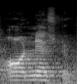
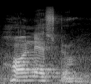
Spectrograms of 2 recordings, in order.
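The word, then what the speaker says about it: honest: तो ये वर्ड तो शुरू हो रहा है एच से, एच लेटर से स्टार्ट हो रहा है, लेकिन इसका प्रोनाउंसिएशन क्या? एन ऑनेस्ट। ऑनेस्ट, ना कि हॉनेस्ट। इसका जो प्रोनाउंसिएशन है वो है ऑनेस्ट, जो कि वॉवेल साउंड से है, इसलिए हमने क्या यूज किया है?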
